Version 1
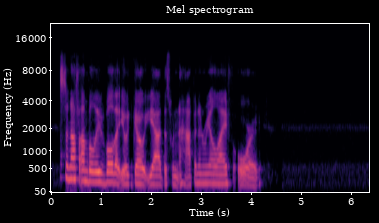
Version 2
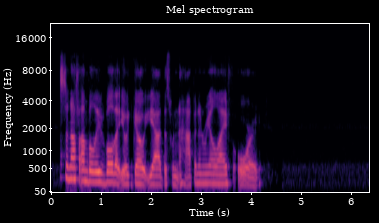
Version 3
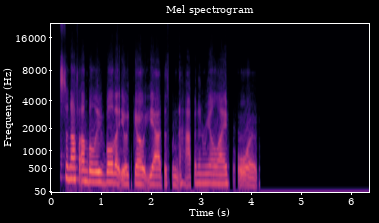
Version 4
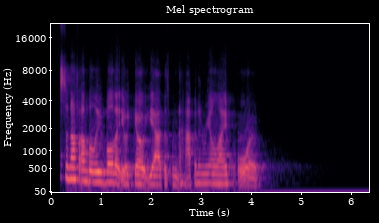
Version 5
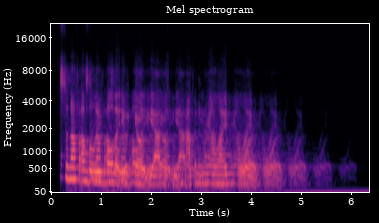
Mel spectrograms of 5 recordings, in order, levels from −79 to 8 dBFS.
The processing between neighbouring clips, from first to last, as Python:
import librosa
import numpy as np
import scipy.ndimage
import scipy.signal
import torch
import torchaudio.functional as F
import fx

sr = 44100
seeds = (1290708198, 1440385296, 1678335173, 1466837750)

y1 = fx.peak_eq(x, sr, hz=1900.0, db=-8.0, octaves=0.46)
y2 = fx.backlash(y1, sr, play_db=-35.5)
y2 = y2 * librosa.db_to_amplitude(4.5)
y3 = fx.rev_double_slope(y2, sr, seeds[0], early_s=0.84, late_s=3.5, knee_db=-20, drr_db=10.0)
y3 = y3 * librosa.db_to_amplitude(-2.0)
y4 = fx.echo_feedback(y3, sr, ms=503, feedback_pct=36, wet_db=-6.5)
